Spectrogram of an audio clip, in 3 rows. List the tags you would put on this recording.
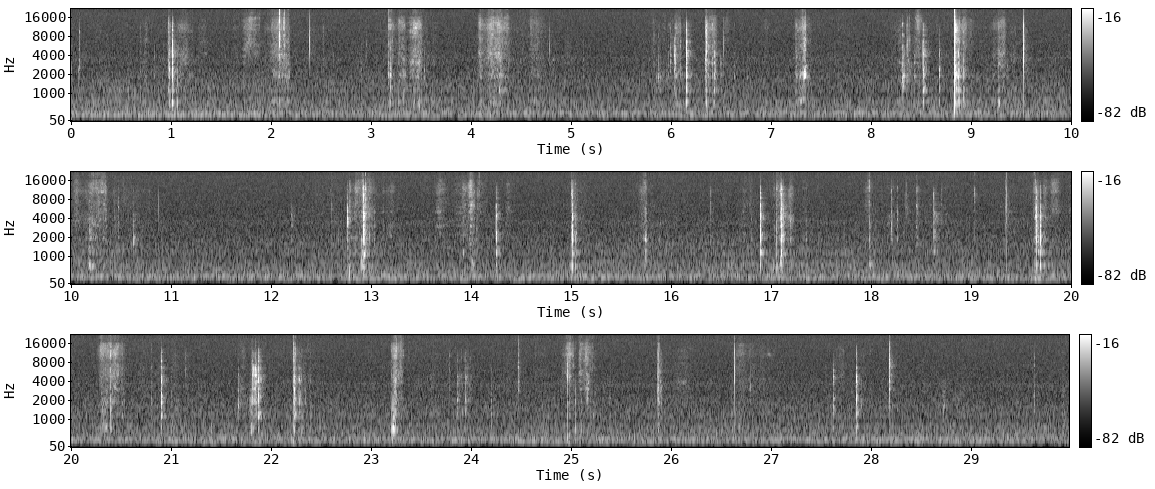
Sound effects > Objects / House appliances
35mm Analog Antique Camera Film

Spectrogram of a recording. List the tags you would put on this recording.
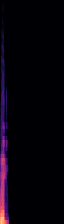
Sound effects > Objects / House appliances
masonjar rub glass squeak friction

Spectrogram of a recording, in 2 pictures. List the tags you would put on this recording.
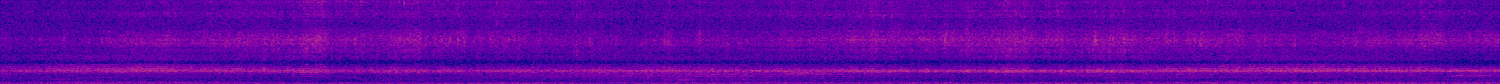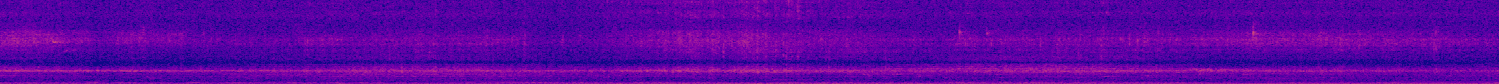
Soundscapes > Nature
raspberry-pi Dendrophone sound-installation artistic-intervention modified-soundscape phenological-recording weather-data natural-soundscape field-recording data-to-sound nature alice-holt-forest soundscape

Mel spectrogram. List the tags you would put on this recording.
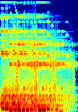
Sound effects > Electronic / Design
message sci-fi selection

